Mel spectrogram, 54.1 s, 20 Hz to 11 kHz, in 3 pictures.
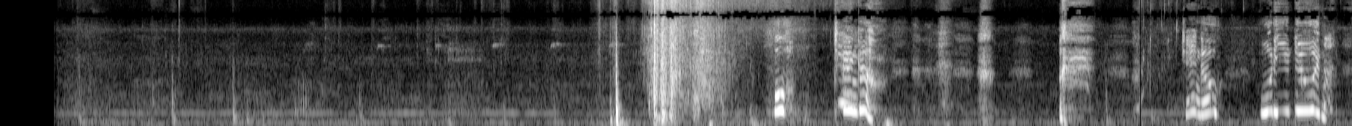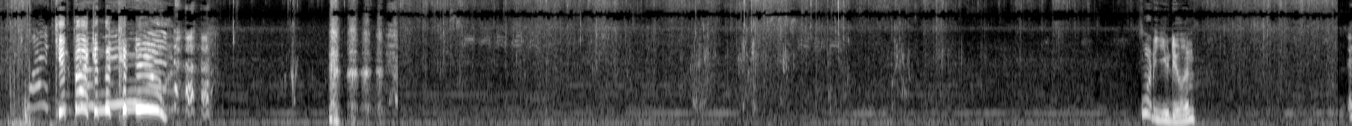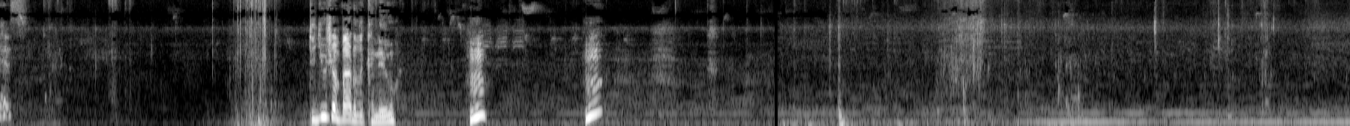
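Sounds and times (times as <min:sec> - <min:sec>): low steady hum: 0:00.8 - 0:37.6, 0:39.4 - 0:54.0
water swishing around canoe: 0:08.3 - 0:11.0, 0:24.8 - 0:31.3, 0:47.2 - 0:53.4.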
